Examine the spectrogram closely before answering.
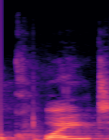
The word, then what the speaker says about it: quite: So quite is a one-syllable word, and it means completely or wholly or really, whereas quiet is a two-syllable word that means to be still or make no sound.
